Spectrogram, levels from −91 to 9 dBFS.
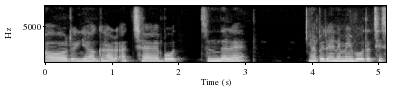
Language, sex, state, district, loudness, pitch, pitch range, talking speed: Hindi, female, Bihar, Kishanganj, -14 LUFS, 250 Hz, 245-255 Hz, 200 wpm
